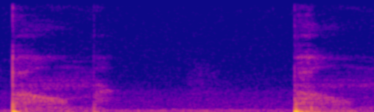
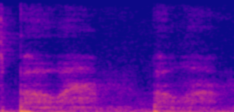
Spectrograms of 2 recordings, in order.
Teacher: I think that's an American thing to say, poem, as if it's one syllable. Some Americans, and I think most of the rest of the world, will say poem.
